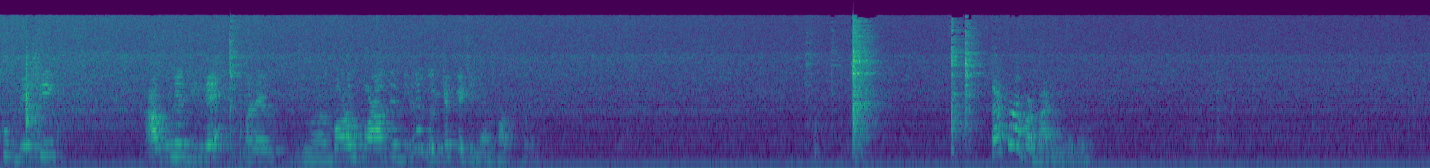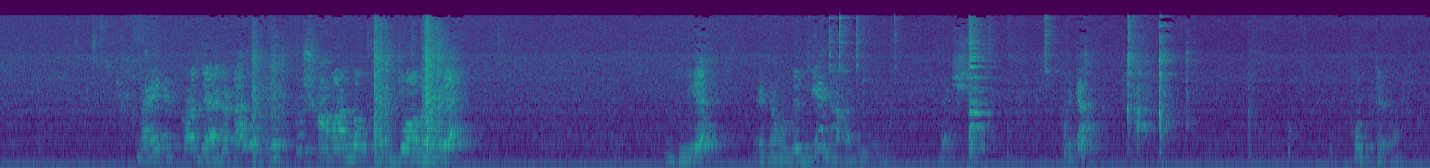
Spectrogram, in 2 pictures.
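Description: A metal spatula scrapes and stirs in a pan.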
